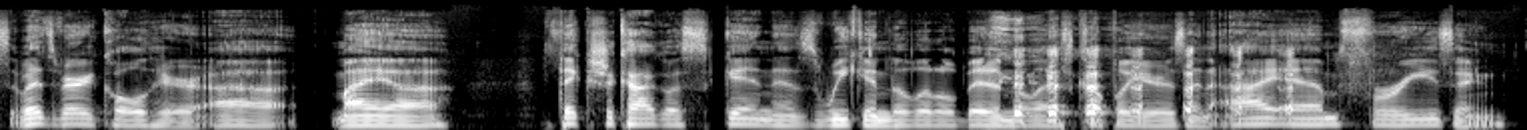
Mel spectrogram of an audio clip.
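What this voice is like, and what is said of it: Midwestern accent, nasal cold-like sound. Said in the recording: “We can hear your allergies coming back a little bit ... it's my Midwest accent ... It just sounds like you have a cold always.”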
